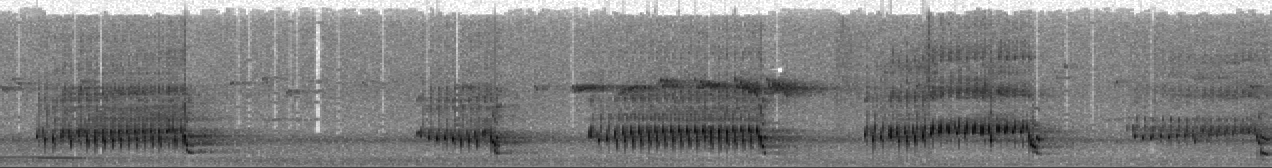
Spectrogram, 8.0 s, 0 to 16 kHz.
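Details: Lesser spotted eagle at its nest, about 20 meters up a birch in Zemgale, on the morning of 19 August 2023, as a vole is delivered. Five high, strained, drawn-out yelping calls, each about a second long and irregularly spaced, sound over a steady background hiss.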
